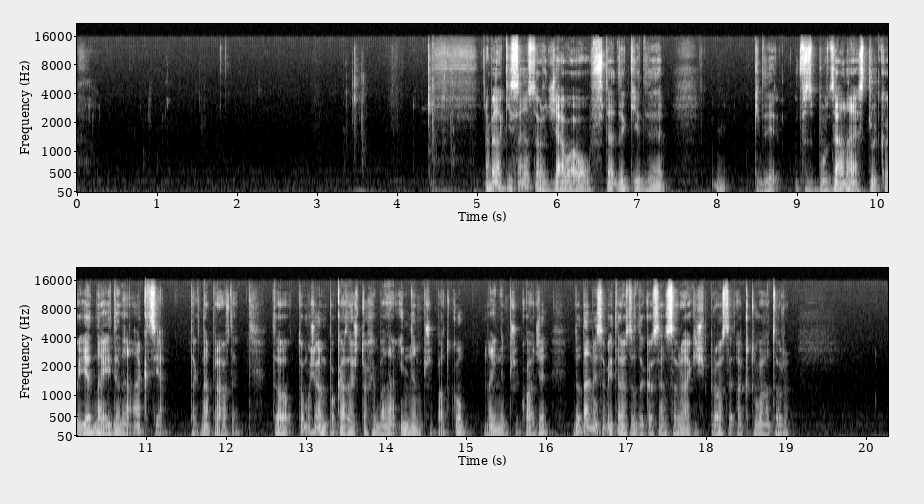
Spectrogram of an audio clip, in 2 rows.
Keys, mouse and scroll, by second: 1.8 click, 3.4 Tab, 4.3 BackSpace, 4.5 Tab, 13.9-16.1 drag, 16.1-18.2 scroll down 1.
